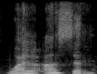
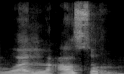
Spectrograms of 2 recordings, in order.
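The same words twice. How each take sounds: First: The r sound is light and thin. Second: The r sound is heavy and full. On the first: The speaker calls it wrong. "kalau nipis" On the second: The speaker calls it right. "kalau tebal"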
